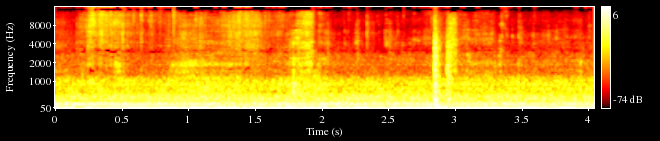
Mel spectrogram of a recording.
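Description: Steady low hum of a car inside its cabin, with faint chewing of a crispy fried egg roll and a brief click about three seconds in.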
